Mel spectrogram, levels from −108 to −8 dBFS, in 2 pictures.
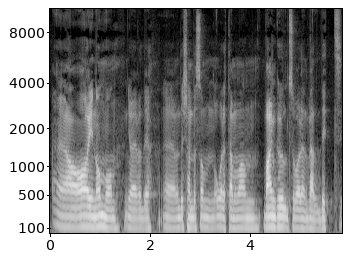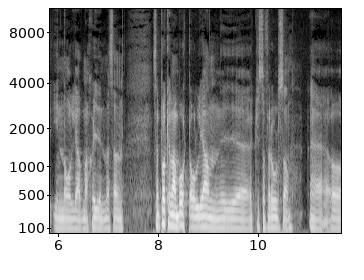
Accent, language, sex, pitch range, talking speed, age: Norwegian, Swedish, male, 95-105 Hz, 180 wpm, 20-39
